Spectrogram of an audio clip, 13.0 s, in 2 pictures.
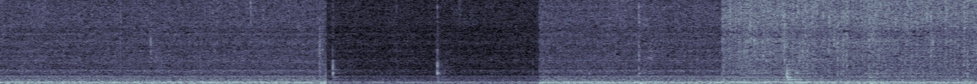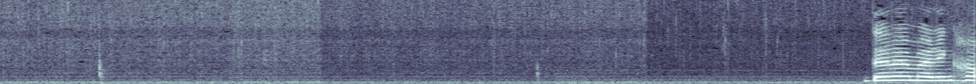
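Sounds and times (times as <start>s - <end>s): onions sizzling in oil: 4.8s - 13.0s
spatula tapping pan: 5.1s - 5.5s, 7.0s - 7.4s.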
